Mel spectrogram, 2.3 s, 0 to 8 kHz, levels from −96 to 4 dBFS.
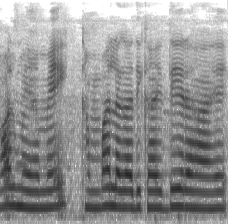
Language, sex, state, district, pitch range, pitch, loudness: Hindi, female, Uttar Pradesh, Lucknow, 220-235 Hz, 225 Hz, -17 LUFS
